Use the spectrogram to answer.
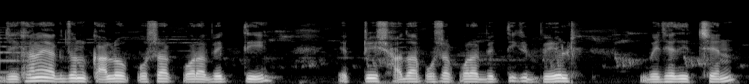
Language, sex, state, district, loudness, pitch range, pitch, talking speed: Bengali, male, West Bengal, Cooch Behar, -16 LUFS, 125-145 Hz, 130 Hz, 120 wpm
